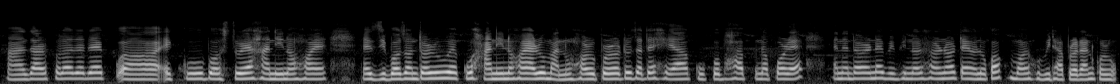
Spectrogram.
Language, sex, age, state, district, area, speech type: Assamese, female, 18-30, Assam, Golaghat, urban, spontaneous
